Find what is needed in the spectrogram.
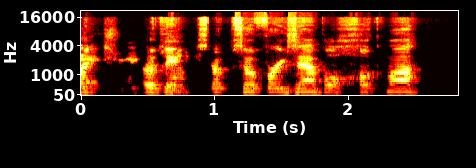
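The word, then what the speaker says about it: חכמה: So for example, Hokmah, it's I believe it's spelled with het, but often they pronounce it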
